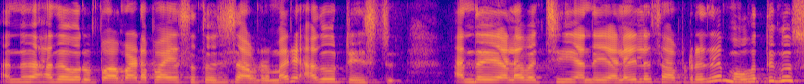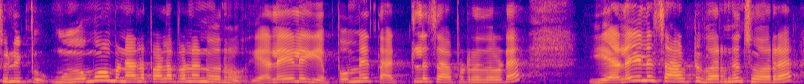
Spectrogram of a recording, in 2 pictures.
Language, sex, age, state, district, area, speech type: Tamil, female, 45-60, Tamil Nadu, Thoothukudi, urban, spontaneous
